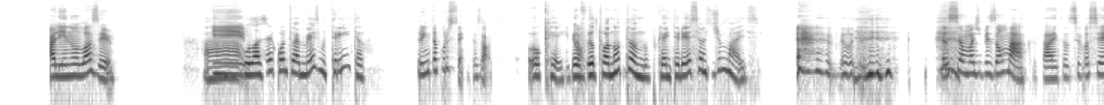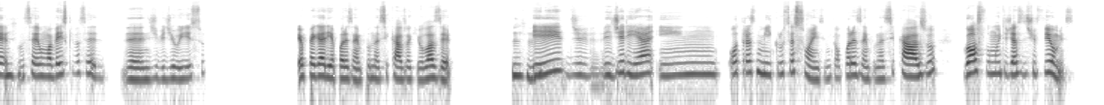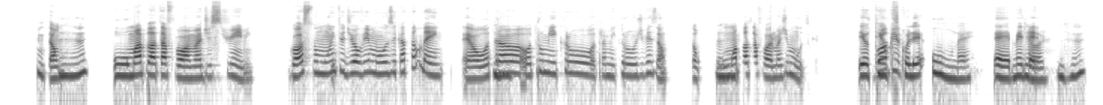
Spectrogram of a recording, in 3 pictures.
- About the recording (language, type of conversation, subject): Portuguese, advice, Como identificar assinaturas acumuladas que passam despercebidas no seu orçamento?
- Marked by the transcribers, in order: other background noise; tapping; chuckle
